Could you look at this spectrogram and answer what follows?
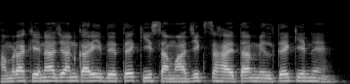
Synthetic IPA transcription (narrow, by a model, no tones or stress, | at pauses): ɦəmɾakenad͡ʒaːnkaːɾid̪eːt̪eɛkisaːmaːd͡ʒɪksəɦaːjt̪amɪlt̪ekinɛ̃ː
